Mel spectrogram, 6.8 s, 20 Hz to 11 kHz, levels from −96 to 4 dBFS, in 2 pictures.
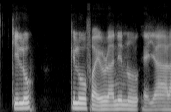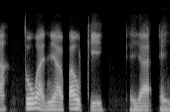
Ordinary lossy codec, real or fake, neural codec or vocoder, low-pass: Opus, 32 kbps; fake; autoencoder, 48 kHz, 32 numbers a frame, DAC-VAE, trained on Japanese speech; 9.9 kHz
